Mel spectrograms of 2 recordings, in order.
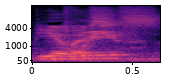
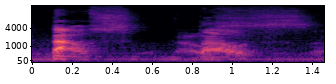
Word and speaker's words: Buis: Buis. Buis. Ironically, Buis. the second Buis? time you said it is actually the technically correct pronunciation in Dutch.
